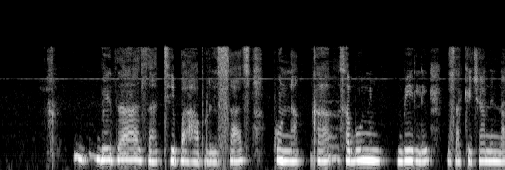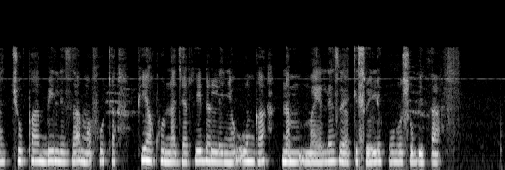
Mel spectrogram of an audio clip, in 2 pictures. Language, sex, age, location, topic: Swahili, female, 36-49, Kisii, health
